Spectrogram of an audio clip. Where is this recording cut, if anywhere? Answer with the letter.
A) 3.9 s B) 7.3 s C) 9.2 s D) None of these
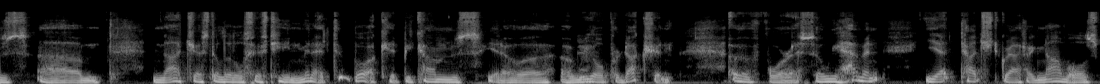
B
